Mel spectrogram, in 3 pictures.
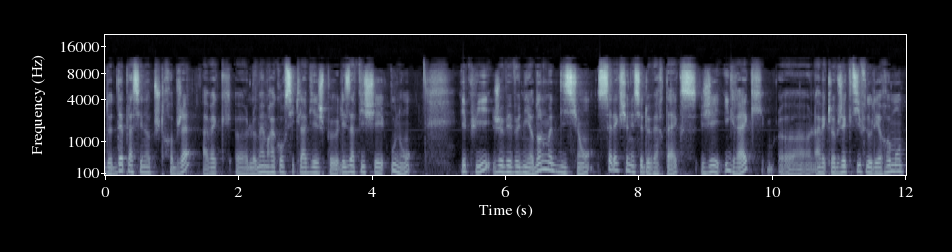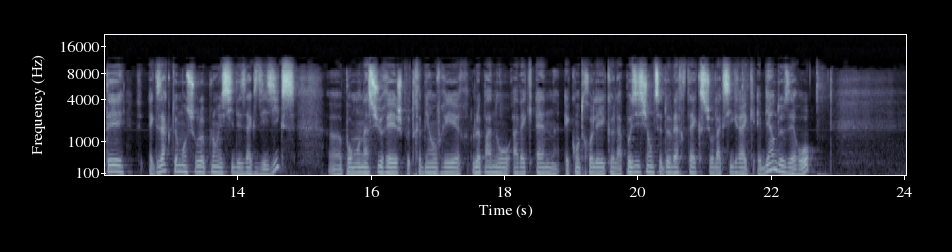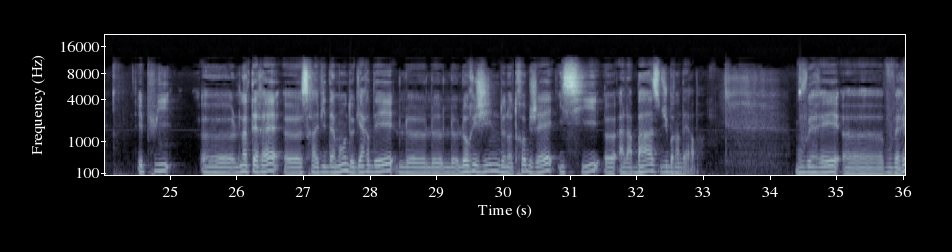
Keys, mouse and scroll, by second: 1.2 ctrl+space, 2.2 ctrl+space, 3.0 ctrl+space, 4.2 Tab, 5.4 right click, 6.4 shift+right click, 8.4 g, 11.0 click, 16.5 n, 17.4-18.6 scroll up 16, 20.3 click, 24.1 n, 24.8-25.6 scroll up 4, 33.0-33.5 scroll down 1, 33.5-34.7 scroll up 2, 34.7 scroll up 2.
